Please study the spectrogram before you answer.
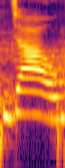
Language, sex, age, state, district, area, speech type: Bengali, female, 18-30, West Bengal, Nadia, rural, read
